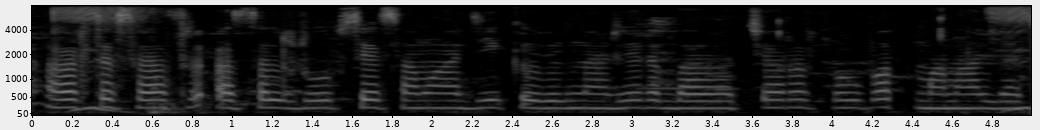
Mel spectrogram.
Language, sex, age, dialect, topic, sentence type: Magahi, female, 60-100, Northeastern/Surjapuri, banking, statement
